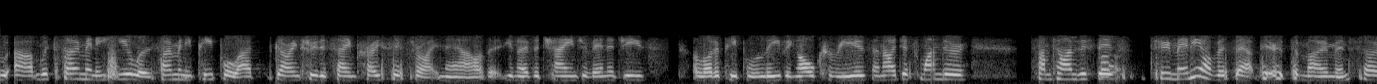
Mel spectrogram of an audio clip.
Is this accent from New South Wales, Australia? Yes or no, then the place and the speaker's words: no; Toowoomba, Queensland, Australia; from Australia. So my birth details are that I was born in Toowoomba. It's an Aboriginal name, I believe, so it's a bit of a mouthful. Toowoomba in Queensland in Australia. And I was born on the 19th of February, 1958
